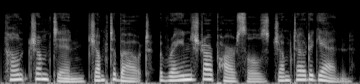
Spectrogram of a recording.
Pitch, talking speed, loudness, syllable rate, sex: 175 Hz, 200 wpm, -15 LUFS, 5.8 syllables/s, female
